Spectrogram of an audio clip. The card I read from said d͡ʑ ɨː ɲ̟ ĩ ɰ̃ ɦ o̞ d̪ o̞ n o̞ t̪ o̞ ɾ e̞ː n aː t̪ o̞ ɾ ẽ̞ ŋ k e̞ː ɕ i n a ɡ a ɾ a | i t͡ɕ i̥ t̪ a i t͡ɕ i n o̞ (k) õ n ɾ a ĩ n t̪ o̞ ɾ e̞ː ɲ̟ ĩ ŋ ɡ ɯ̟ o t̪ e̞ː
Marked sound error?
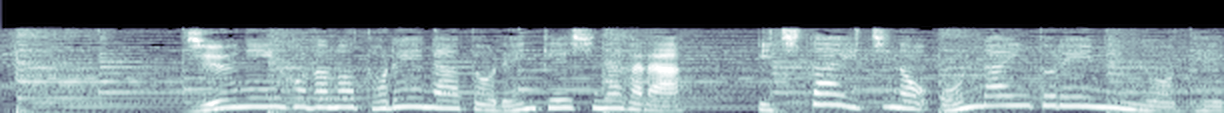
yes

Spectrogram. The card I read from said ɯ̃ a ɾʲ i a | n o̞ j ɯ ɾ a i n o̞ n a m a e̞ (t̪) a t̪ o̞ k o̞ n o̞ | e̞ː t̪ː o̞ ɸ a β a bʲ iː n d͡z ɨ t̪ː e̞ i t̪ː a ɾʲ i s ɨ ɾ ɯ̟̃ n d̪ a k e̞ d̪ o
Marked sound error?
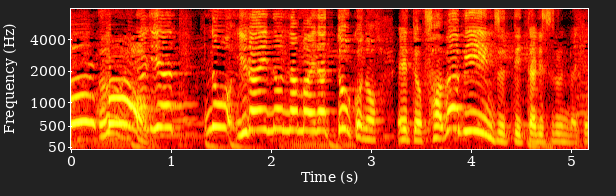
yes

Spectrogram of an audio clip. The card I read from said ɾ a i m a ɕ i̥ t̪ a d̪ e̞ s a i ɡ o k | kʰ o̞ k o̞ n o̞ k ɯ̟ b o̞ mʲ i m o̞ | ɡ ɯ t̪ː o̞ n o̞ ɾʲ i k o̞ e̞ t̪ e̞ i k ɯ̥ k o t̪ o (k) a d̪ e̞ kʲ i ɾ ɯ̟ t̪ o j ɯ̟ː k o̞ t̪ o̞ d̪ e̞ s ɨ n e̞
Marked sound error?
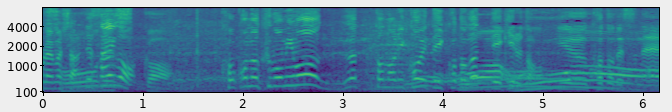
yes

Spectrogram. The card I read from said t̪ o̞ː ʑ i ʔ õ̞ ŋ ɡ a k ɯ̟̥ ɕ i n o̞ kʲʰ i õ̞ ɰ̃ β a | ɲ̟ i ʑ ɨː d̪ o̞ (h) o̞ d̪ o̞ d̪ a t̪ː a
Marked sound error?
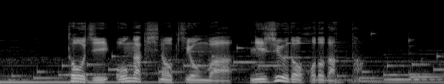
no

